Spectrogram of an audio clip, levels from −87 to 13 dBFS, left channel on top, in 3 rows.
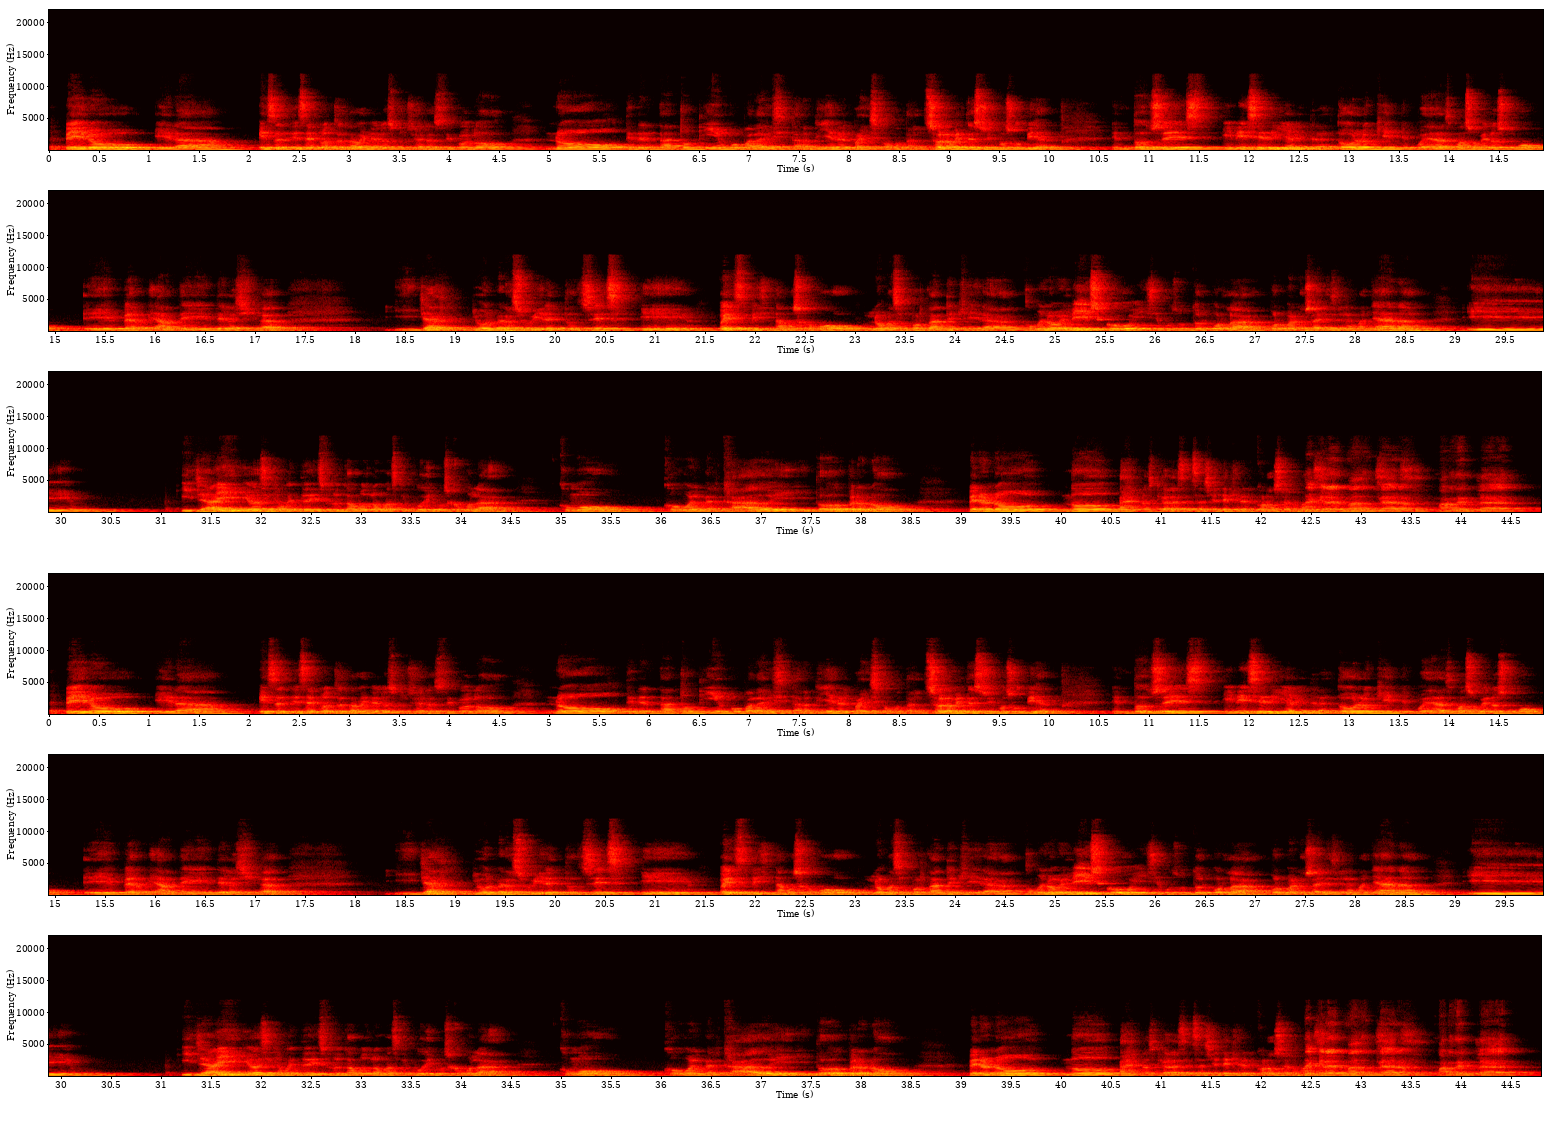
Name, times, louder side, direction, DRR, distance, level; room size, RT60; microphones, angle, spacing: voice 1, 0.0-1.8 2.1-14.9 15.3-17.9 18.4-30.3 31.2-34.4 35.0-35.6 36.0-38.4 39.1-42.5 42.8-43.4, equal, 30° left, -6 dB, 1.0 m, -27 dB
voice 2, 42.4-44.5, right 1 dB, 35° right, -3 dB, 0.7 m, -31 dB
2.9 x 2.4 x 3.8 m, 1.4 s
head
